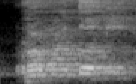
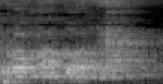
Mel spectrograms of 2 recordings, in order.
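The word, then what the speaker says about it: رمضانِ: Ingat, Ramadhani hadhihi sanati bacanya. Ya, bukan Ramadhana hadis sanati.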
